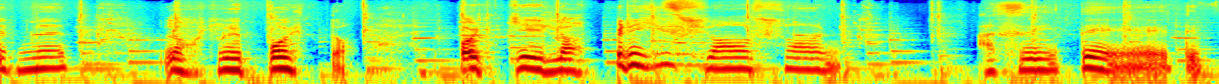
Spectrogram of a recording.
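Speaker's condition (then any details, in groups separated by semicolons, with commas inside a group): Cerebellar ataxia; progressed from cane to walker, walker no longer sufficient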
